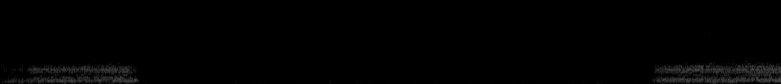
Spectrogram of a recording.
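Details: Dog snoring while sleeping comfortably: a raspy, rumbling inhaled snore of about a second and a half, a quiet pause of roughly five seconds, then the next snore beginning.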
